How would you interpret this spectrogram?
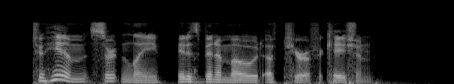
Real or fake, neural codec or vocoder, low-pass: real; none; 7.2 kHz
